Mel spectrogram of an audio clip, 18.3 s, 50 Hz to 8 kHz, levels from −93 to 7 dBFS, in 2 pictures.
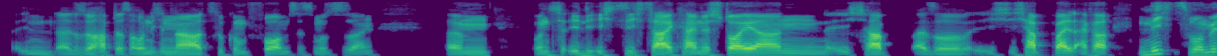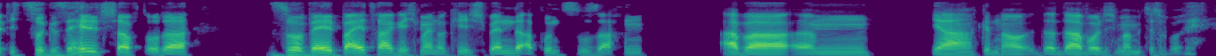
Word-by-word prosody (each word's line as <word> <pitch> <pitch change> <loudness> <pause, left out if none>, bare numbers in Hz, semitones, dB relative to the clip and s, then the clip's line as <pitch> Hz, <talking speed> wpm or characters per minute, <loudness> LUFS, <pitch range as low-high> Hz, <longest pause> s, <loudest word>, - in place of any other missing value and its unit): in 105 -2 -16
also, 85 -1 -2
habe - - -1
das - - -6
auch 95 - -2
nicht 100 0 -10
in 95 - -8
naher 95 -1 +4
Zukunft 95 -3 -12
vor, 110 - +1
ums 100 -2 -4
jetzt 100 0 -18
mal 95 - -11
zu 100 +3 -19
sagen. 100 +2 -8 0.5
Ähm, 100 -1 -4 0.3
und, 105 -1 -6
i 115 - -2
di 110 - -7
ich 105 0 -7
z 110 - -7
ich 95 - -11
zahle 110 - +7
keine 105 -1 +1
Steuern, 115 -1 +4
ich 100 - -11
habe 100 - +7
also, 90 -1 -4
ich 100 +3 -14
ich 105 - -10
habe 125 -1 +4
halt 115 - +6
einfach 105 0 +2 0.2
nichts, 180 +7 -2
womit 140 +2 -1
ich 115 - -13
zur 125 +3 -5
Gesellschaft 135 +5 0
oder 105 -1 +1 0.6
zur 120 +2 -2
Welt 125 +2 +5
beitrage. 125 -4 +2
Ich 100 - -14
meine, 105 -2 -6
okay, 95 +1 -10
ich 90 - -12
spende 110 +2 -2
ab - - -7
und 115 -3 -11
zu 115 +2 -16
Sachen. 115 +1 -9 0.6
Aber, 100 -1 +4
ähm, 95 -2 -8 0.5
ja, 95 0 +1
genau, 90 0 -5
da - - -6
da 95 0 +2
wollte 100 -1 -4
ich - - -16
mal 90 - -9
mit 90 - -17
drüber 90 -1 -17
reden. - - -14
105 Hz, 205 wpm, -22 LUFS, 95-115 Hz, 0.6 s, zahle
